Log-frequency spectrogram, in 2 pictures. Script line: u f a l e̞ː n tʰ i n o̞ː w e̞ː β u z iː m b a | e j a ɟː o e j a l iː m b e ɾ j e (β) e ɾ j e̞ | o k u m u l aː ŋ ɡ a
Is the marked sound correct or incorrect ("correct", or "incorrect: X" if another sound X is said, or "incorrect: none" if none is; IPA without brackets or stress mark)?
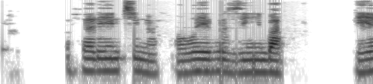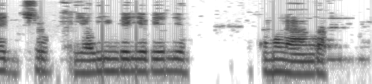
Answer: correct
